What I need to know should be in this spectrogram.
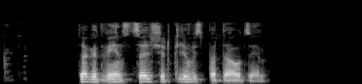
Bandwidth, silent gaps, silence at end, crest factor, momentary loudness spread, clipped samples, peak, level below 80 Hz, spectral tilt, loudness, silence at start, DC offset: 7.8 kHz; none; 1 s; 16 dB; 6 LU; under 0.1%; -2 dBFS; -56 dBFS; -5 dB/octave; -16 LUFS; 0.8 s; under 0.1%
